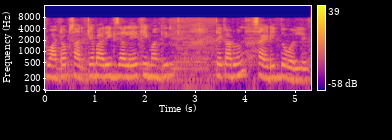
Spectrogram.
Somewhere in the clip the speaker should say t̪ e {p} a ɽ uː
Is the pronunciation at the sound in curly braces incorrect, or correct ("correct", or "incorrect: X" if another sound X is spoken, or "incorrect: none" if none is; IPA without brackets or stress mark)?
incorrect: k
